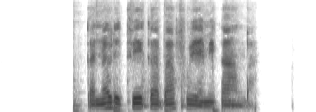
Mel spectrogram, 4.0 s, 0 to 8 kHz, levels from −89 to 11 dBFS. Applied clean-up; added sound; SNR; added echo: neural mask model RNNoise.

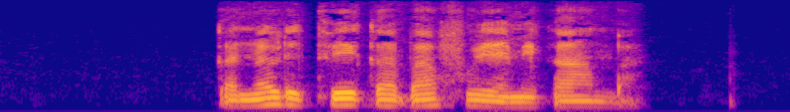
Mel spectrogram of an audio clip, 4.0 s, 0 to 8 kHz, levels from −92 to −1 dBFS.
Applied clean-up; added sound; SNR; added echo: none; none; none; none.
